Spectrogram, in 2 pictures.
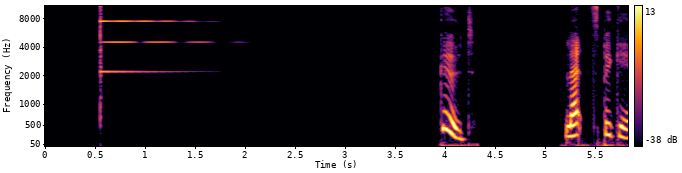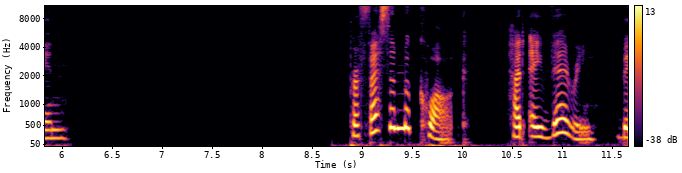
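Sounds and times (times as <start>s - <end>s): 
page-turn bell ding: 0.6s - 2.0s
speech: 4.0s - 4.4s, 5.2s - 6.1s, 8.9s - 11.6s.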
